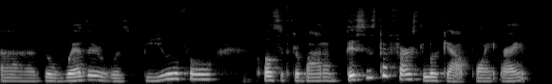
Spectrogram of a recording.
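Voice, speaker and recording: Quietly, a woman speaks at a moderate pace in a fairly low pitch, with a dark, mellow tone and ordinary pitch variation. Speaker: vlogger. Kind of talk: vlog voiceover. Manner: casual, many fillers.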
